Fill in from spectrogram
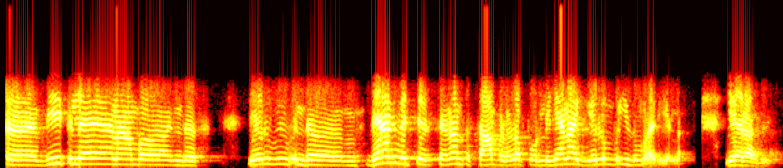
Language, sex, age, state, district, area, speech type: Tamil, female, 60+, Tamil Nadu, Erode, rural, conversation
